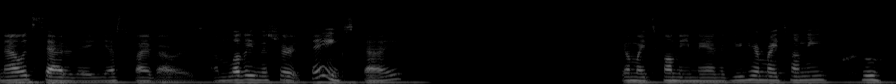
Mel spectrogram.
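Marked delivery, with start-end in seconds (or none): none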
